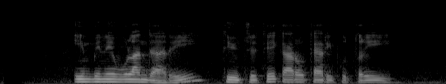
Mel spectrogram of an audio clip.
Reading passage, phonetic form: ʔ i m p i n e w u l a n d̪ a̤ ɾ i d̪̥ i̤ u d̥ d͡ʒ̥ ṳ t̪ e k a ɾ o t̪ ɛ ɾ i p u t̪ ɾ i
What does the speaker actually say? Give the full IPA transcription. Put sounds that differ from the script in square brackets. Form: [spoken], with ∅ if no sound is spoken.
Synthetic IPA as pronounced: ʔ i m p i n e w u l a n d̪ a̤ ɾ i d̪̥ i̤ u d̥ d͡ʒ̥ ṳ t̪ e k a ɾ o t̪ ɛ ɾ i p u t̪ ɾ i

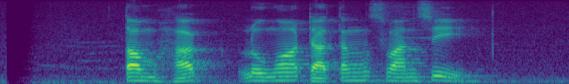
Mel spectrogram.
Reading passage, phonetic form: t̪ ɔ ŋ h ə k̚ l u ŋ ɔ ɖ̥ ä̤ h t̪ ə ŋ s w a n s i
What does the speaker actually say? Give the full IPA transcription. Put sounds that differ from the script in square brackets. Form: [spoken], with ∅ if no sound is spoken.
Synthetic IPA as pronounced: t̪ ɔ [m] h [a] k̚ l u ŋ ɔ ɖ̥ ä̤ [∅] t̪ ə ŋ s w a n s i

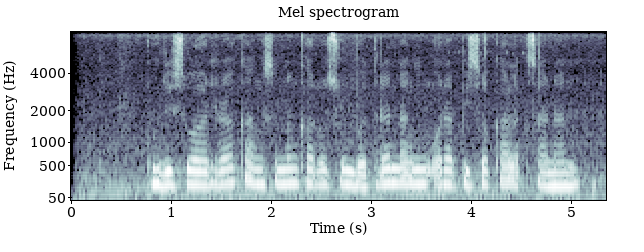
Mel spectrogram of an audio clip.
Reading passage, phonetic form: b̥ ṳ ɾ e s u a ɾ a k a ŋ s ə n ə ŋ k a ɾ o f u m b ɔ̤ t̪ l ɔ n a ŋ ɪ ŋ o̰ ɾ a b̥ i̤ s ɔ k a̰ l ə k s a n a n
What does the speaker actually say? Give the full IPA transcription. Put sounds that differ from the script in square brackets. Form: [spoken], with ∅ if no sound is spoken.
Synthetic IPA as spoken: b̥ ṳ ɾ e s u a ɾ a k a ŋ s ə n ə ŋ k a ɾ o [s] u m b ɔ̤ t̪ [ɾ] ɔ n a ŋ ɪ ŋ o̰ ɾ a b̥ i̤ s ɔ k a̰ l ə k s a n a n

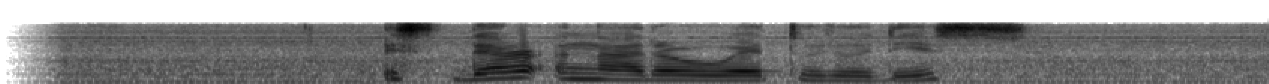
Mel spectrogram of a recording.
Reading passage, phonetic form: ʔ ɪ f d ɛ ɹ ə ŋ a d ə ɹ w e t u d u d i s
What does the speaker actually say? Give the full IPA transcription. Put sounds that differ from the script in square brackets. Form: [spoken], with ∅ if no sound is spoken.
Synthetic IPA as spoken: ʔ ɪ [s] d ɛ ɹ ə [n] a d ə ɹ w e t u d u d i s

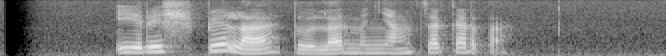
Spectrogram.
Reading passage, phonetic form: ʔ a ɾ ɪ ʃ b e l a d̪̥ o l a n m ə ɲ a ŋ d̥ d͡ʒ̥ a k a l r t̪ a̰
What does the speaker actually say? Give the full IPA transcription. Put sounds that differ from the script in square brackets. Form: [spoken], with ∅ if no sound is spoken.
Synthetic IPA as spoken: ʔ [i] ɾ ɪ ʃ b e l a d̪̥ o l a n m ə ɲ a ŋ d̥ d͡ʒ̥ a k a [∅] r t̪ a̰

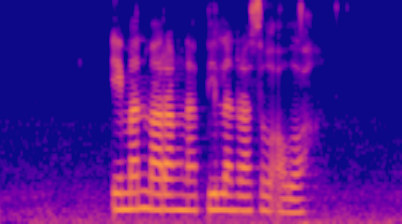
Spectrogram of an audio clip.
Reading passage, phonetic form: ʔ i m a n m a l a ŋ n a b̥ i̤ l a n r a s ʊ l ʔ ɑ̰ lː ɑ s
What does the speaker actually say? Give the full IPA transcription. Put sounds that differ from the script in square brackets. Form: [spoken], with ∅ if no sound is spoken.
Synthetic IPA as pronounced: ʔ i m a n m a [ɾ] a ŋ n a b̥ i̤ l a n r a s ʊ l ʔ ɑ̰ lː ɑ [h]

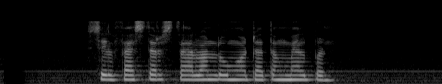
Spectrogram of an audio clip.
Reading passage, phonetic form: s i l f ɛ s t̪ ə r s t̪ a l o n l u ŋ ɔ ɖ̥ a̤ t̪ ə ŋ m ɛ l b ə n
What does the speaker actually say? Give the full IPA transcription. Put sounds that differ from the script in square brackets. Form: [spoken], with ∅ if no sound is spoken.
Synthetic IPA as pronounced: s i l f ɛ s t̪ ə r s t̪ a l [ɔ] n l u ŋ ɔ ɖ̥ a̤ t̪ ə ŋ m ɛ l b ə n

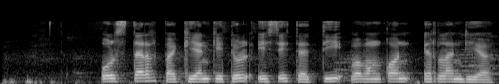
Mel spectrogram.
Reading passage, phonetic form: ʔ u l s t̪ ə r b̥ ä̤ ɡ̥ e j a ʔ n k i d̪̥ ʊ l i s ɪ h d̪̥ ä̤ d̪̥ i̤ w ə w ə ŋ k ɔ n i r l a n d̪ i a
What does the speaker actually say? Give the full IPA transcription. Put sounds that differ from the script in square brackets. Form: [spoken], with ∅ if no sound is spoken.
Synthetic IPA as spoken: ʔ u l s t̪ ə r b̥ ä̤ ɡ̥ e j a [∅] n k i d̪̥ ʊ l i s ɪ h d̪̥ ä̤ d̪̥ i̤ w ə w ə ŋ k ɔ n i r l a n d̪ i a

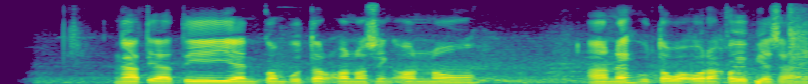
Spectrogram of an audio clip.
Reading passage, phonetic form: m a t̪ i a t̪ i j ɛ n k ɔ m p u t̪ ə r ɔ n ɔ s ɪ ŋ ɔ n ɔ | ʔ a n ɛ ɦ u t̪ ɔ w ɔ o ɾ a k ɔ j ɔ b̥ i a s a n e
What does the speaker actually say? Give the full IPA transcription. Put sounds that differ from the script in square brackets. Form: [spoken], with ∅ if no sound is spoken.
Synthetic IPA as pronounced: [ŋ] a t̪ i a t̪ i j ɛ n k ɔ m p u t̪ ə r ɔ n ɔ s ɪ ŋ ɔ n ɔ | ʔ a n ɛ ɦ u t̪ ɔ w ɔ o ɾ a k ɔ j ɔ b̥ i a s a n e

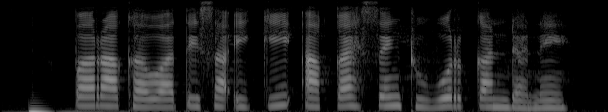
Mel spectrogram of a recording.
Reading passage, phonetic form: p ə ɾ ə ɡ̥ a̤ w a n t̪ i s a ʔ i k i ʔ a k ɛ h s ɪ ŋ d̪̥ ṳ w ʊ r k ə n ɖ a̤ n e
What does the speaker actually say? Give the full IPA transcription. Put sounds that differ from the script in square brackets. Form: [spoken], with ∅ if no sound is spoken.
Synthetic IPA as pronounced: p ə ɾ [a] ɡ̥ a̤ w a [∅] t̪ i s a ʔ i k i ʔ a k ɛ h s ɪ ŋ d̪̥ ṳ w ʊ r k [a] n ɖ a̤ n e

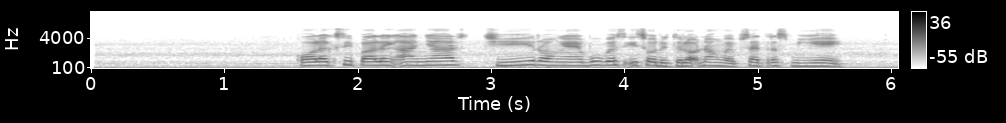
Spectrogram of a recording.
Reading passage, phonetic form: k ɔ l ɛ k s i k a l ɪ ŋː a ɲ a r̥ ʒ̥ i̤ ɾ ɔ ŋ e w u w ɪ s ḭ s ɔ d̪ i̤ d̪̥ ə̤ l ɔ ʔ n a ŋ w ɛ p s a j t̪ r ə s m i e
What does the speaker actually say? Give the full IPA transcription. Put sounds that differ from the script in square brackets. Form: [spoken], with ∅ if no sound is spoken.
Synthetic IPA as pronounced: k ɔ l ɛ k s i [p] a l ɪ [ŋ] a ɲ a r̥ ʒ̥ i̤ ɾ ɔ ŋ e w u w ɪ s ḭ s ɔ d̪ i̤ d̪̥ ə̤ l ɔ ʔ n a ŋ w ɛ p s a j t̪ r ə s m i e

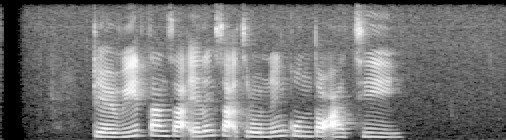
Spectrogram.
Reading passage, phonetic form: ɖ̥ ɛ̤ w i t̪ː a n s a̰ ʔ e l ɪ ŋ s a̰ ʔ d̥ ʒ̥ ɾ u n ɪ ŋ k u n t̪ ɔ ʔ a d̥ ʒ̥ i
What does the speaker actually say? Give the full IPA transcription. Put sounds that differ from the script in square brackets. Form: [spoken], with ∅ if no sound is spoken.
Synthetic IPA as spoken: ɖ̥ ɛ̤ w i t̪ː a n s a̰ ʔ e l ɪ ŋ s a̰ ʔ d̥ ʒ̥ ɾ [o] n ɪ ŋ k u n t̪ ɔ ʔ a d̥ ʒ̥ i

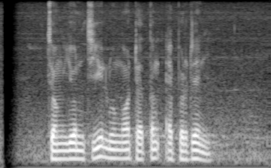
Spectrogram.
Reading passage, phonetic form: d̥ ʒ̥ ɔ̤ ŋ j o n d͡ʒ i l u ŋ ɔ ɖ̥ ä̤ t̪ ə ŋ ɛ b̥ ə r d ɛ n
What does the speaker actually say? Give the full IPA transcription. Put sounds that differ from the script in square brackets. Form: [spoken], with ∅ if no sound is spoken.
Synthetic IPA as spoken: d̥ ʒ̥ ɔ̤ ŋ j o n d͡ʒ i l u ŋ ɔ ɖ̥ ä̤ t̪ ə ŋ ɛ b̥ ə r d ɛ n

